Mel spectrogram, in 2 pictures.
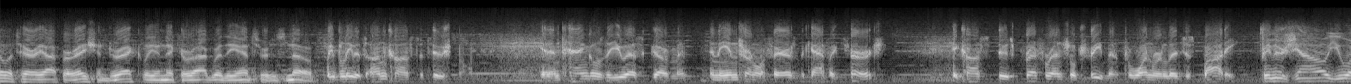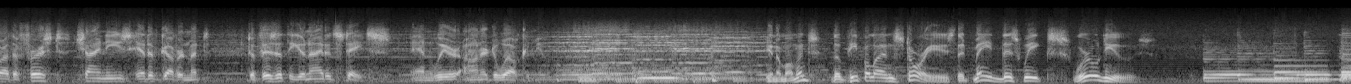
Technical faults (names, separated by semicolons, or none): mains buzz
